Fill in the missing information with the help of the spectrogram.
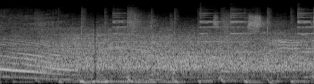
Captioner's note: audience cheering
